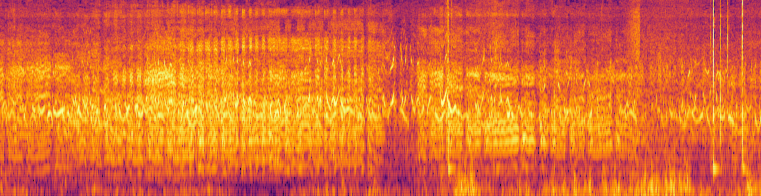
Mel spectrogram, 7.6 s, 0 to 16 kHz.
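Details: Many emperor penguins calling together at the Riiser Larsen colony, Antarctica, in November 2010; layered harmonic trumpeting and wavering calls, with sharp clicks and wind bursts later on.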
